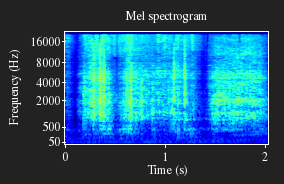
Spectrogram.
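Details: Hemi roller lifter from a good-looking lobe rolled back and forth on smooth glass: soft, even, quiet rub with no clicks or catches, a normal lifter.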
